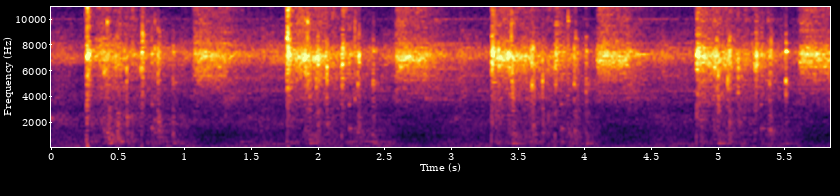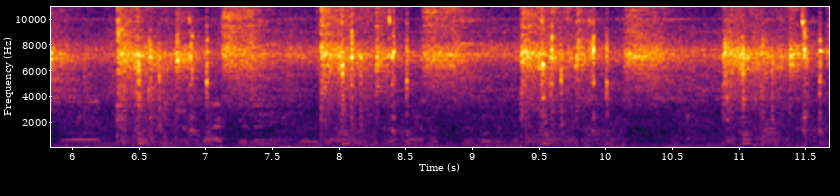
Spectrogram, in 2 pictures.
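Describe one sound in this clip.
Machinery clatters steadily with rhythmic hissing bursts of air.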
